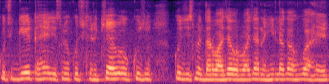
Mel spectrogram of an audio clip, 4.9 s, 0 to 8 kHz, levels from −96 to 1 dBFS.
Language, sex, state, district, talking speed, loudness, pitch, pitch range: Hindi, male, Uttar Pradesh, Muzaffarnagar, 195 wpm, -17 LUFS, 185 Hz, 175-195 Hz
